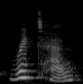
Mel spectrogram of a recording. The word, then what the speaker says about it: written: This E kind of disappears. It's not pronounced. So it's basically the T and the N that are next to each other. Written. Keep your tongue up. Don't release it. Let the air just come out through your nose for the N sound.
